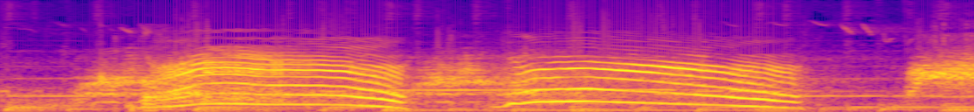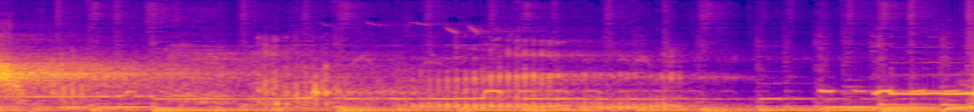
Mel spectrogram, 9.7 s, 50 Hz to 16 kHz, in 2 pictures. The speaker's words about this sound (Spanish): Estaban demasiado preocupados por el puma, y con razón, pues de repente se oyeron 2 terribles rugidos.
